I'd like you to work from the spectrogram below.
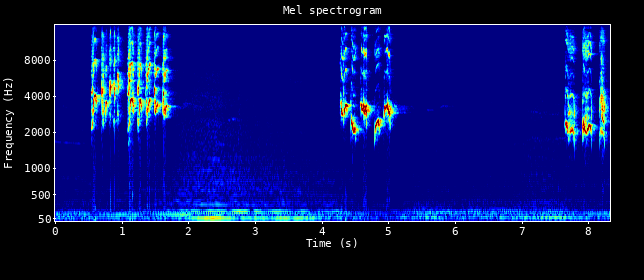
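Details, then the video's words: Orange-headed thrush singing ngeplong to provoke caged birds into song: three short clusters of fast, ringing whistled notes separated by quiet pauses of two to three seconds, with a faint hum between them. "ANIS MERAH Ngeplong Mantap Pancingan Burung Langsung Nyaut Gacor"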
